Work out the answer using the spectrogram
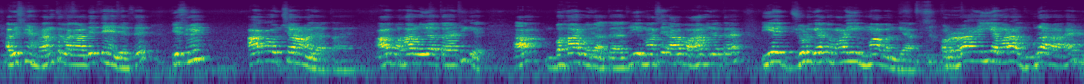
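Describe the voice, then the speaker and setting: A man teaching a Hindi grammar class for exam preparation, repeating points and checking in with his students often. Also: sits high. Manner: repetitive, keeps checking in with the class. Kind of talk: exam-prep grammar lesson at a board. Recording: echoey room, distant mic, faint hiss.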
